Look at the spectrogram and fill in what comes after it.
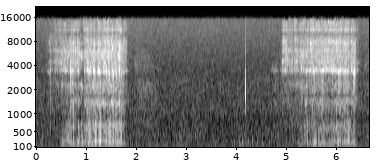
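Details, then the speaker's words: Adult snoring while asleep as partner complains: two loud, rough snores on the in-breath, separated by a few seconds of quiet room noise; ordinary loud snoring. "Why you snore so loud? I was snoring."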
